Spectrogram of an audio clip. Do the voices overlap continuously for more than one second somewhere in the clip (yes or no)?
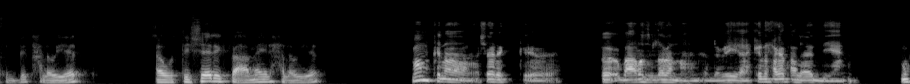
no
